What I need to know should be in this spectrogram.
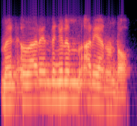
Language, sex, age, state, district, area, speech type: Malayalam, male, 60+, Kerala, Kottayam, rural, conversation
